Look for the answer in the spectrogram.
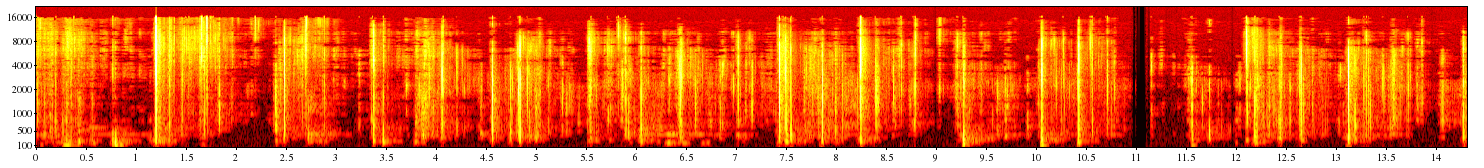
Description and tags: Popping bubble plastic
bubble-plastic, burst, popping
